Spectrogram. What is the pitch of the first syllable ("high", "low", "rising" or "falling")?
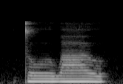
high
